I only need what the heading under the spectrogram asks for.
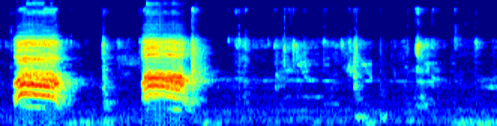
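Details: Black crow giving two loud, raspy caws about a second apart, followed by faint clicks and soft background chatter.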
